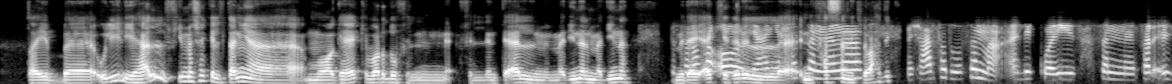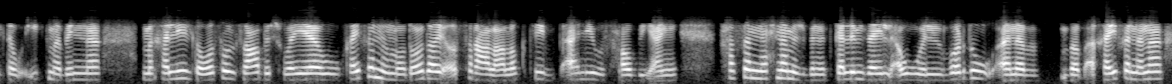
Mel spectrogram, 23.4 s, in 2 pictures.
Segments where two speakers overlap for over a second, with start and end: 6.7-8.6

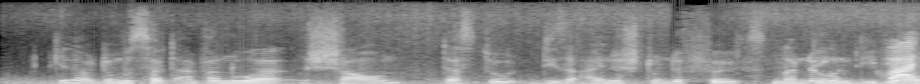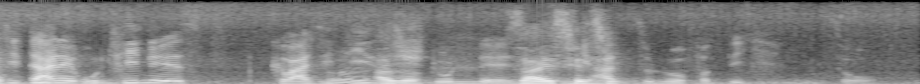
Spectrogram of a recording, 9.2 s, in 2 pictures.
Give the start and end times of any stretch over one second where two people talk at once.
3.9-5.2

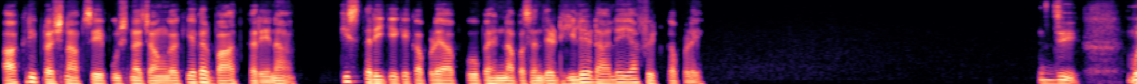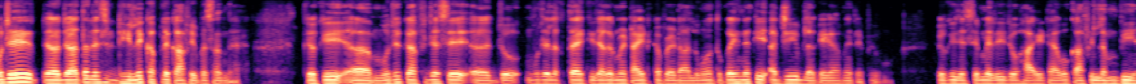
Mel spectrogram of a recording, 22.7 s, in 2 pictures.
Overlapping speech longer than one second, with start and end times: none

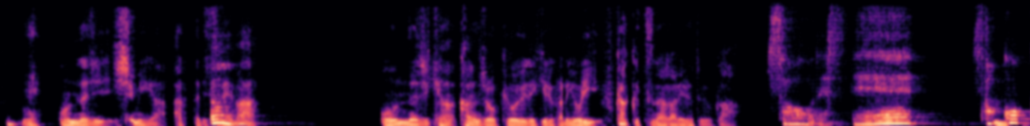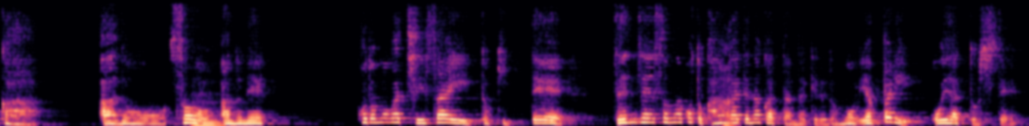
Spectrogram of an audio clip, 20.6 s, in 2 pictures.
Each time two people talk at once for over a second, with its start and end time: none

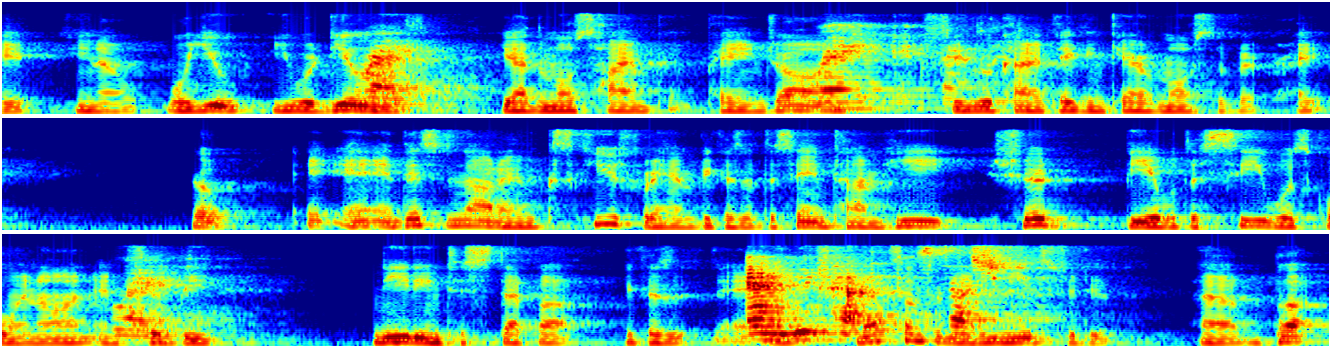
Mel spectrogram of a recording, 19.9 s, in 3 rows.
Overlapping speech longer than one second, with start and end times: 17.0-18.5

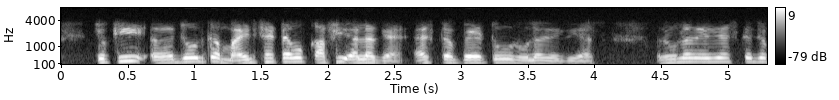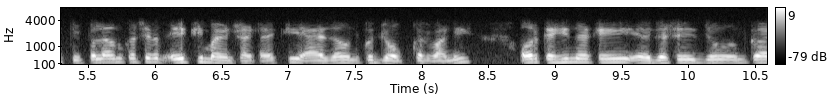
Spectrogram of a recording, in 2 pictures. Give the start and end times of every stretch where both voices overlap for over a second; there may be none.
none

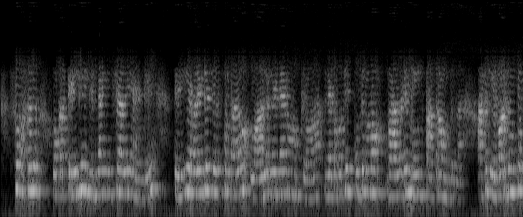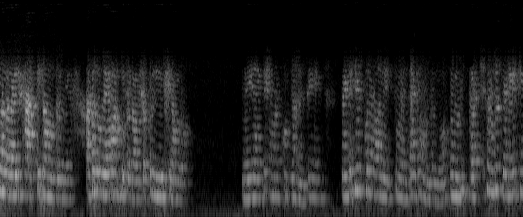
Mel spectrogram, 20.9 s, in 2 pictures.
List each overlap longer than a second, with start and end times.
none

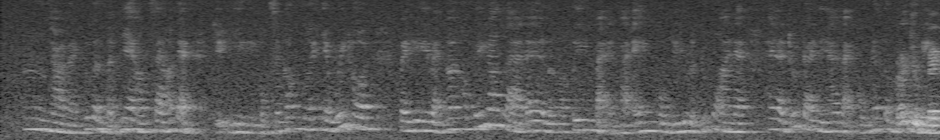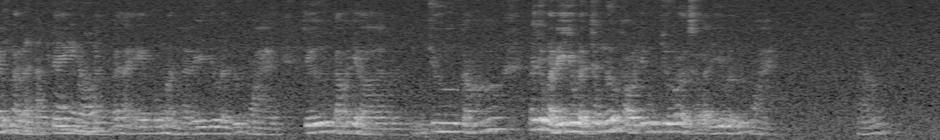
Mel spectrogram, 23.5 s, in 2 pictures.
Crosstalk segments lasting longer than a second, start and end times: 11.2-13.0

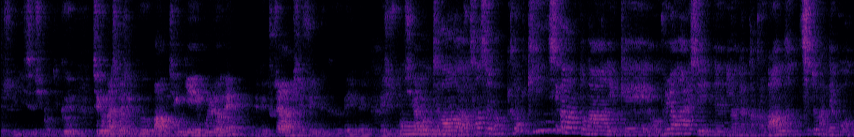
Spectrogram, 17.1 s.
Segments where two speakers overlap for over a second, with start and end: 8.0-9.8

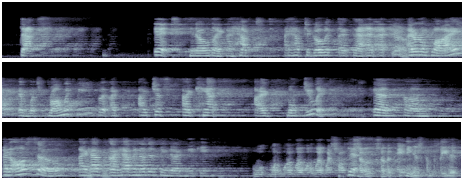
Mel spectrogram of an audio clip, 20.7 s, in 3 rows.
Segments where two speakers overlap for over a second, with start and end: none

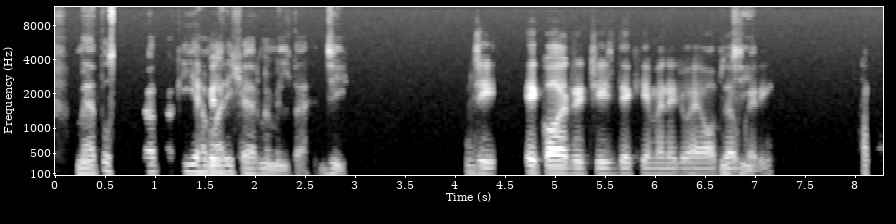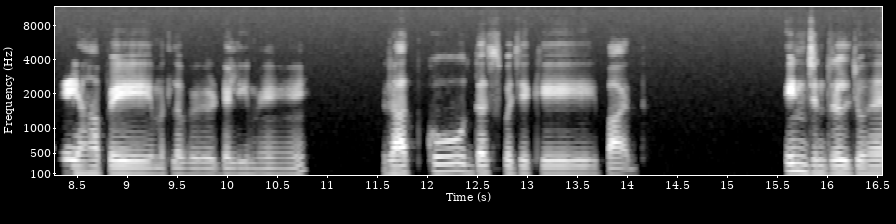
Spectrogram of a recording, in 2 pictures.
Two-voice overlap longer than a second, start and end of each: none

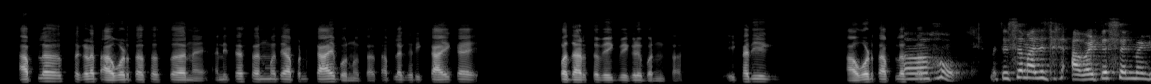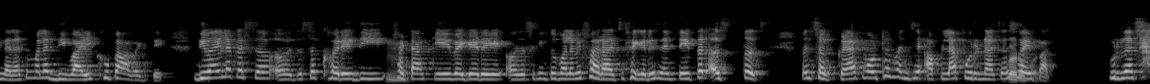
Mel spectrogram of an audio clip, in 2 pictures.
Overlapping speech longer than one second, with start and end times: none

